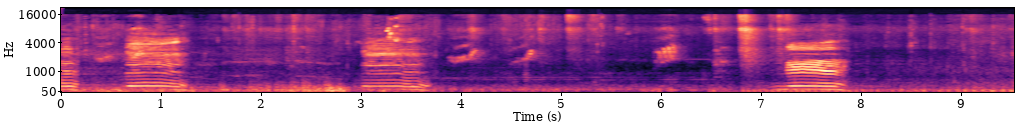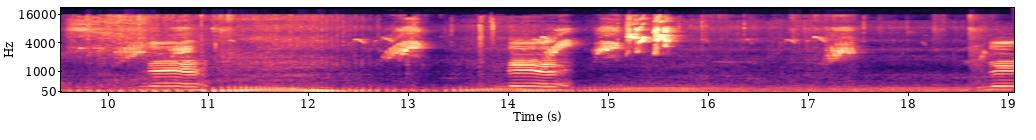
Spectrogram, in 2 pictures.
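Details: Cows being led to the pen by a farmer in the evening moo repeatedly, long harmonic lowing calls rising and falling every few seconds.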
